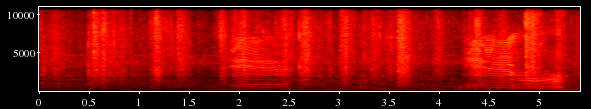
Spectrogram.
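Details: Doe in heat walking beneath a tree, calling nonstop: two loud, wavering, nasal bleats about two and a half seconds apart, each bending up then down, with leaf rustling and crunching footsteps around them.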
